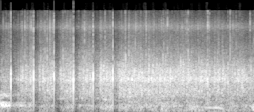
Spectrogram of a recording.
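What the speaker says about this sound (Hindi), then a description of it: "क्या बेटियों के लिए इतनी कम तालियां बजती हिंदुस्तान में?" Audience applause at a national award ceremony in a hall, a burst of clapping with sharp claps at first that settles into steady, dense applause.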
